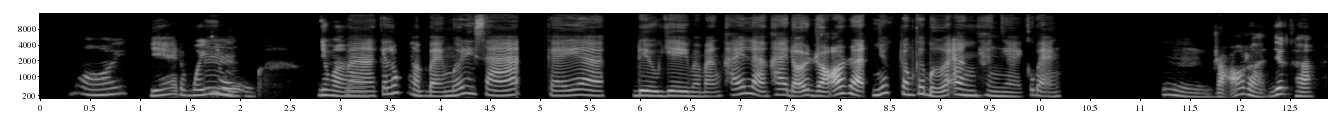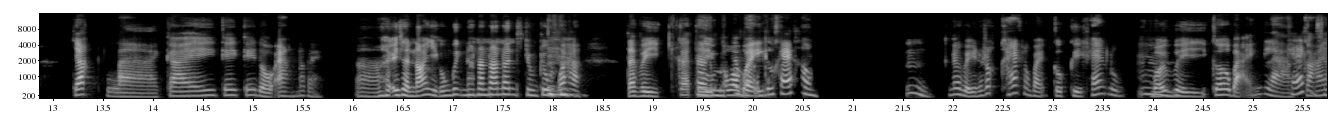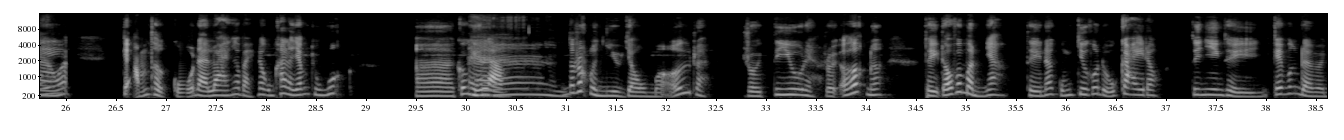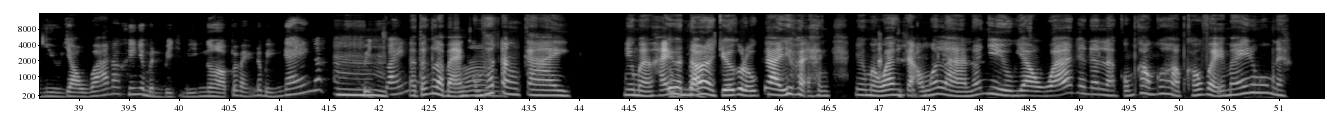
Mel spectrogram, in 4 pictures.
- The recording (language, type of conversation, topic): Vietnamese, podcast, Bạn thay đổi thói quen ăn uống thế nào khi đi xa?
- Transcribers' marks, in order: tapping; laughing while speaking: "ý là"; laugh; "làm" said as "ừn"; other background noise; laughing while speaking: "với bạn"; laugh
